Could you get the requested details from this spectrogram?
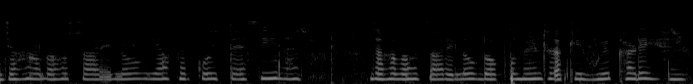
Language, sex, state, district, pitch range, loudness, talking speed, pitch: Hindi, female, Bihar, Gaya, 240-255 Hz, -45 LUFS, 155 wpm, 250 Hz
